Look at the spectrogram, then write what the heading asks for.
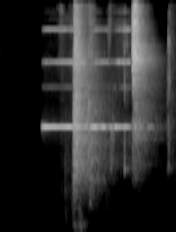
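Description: Shot timer beep at a practice draw from the holster, heard as a sharp electronic tone followed by a loud burst of impact noise and a second brief crack, close and clear with no talk.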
